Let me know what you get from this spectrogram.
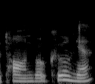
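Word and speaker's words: Táin Bó Cúailnge: vulture have you ever wondered what is the tombow Cunha or even how to pronounce the tombow Cunha with a cattle rate of Cooley as it is in English under Tonga Cunha in Irish so I have put together a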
